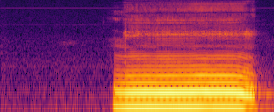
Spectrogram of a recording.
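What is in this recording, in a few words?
ngii, Malayalam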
